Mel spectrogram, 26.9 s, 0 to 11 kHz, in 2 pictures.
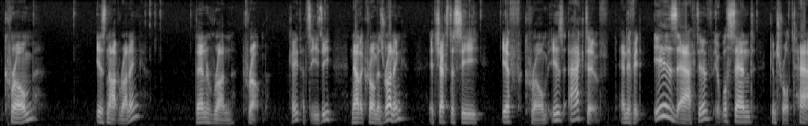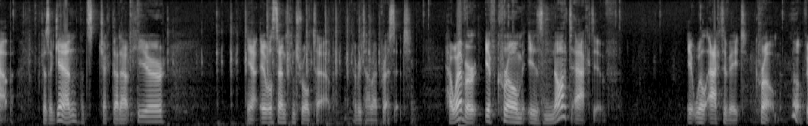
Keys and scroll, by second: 14.6 F4, 15.4 F3, 16.3 F2.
